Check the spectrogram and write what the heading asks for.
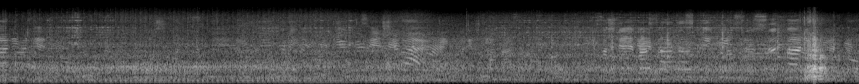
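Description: ATV (quad bike) engine running as it drives off through shallow surf, a steady low hum that fades about halfway through, with voices around it.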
